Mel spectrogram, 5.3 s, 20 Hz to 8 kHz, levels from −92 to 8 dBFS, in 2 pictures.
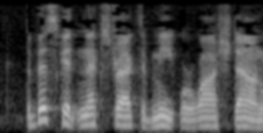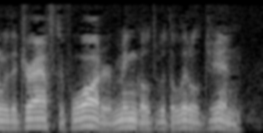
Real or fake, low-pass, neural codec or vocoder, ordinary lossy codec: real; 7.2 kHz; none; MP3, 32 kbps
